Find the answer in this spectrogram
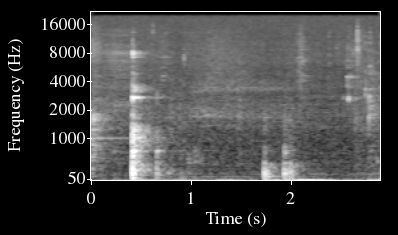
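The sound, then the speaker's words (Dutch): Beer glasses clink in a few sharp knocks, the first one loudest, with soft pouring and dripping sounds between them as three craft beers, from Mikkeller, Bottle Logic and County, are poured side by side. No voices. “Dan zal ik de we hebben een County ook even tegelijk uit te schenken.”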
